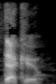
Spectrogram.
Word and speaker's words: Deku: To put perspective, I've seen it in katakana as Deku. – Well, there you go. – So that's the Japanese pronunciation, so if you want to assume that it's the same in English...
